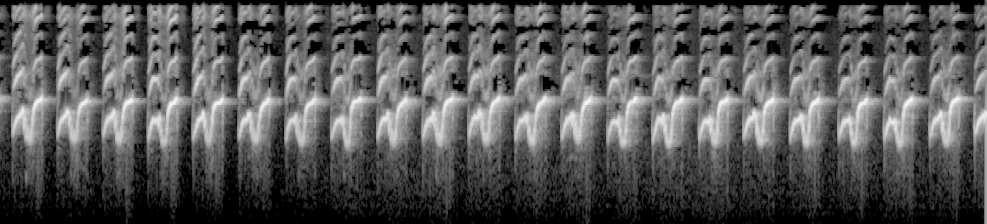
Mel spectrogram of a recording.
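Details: Loud male cockatiel at home repeating a piercing two-note whistle, a low dip followed by an upward sweep, roughly twice a second in a long unbroken run over ten seconds.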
